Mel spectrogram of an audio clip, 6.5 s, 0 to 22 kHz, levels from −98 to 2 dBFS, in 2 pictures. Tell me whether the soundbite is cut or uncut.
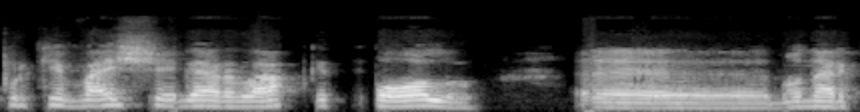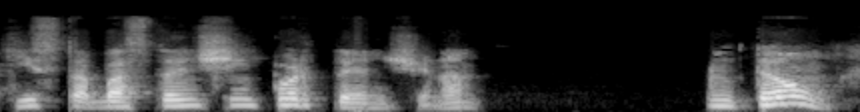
cut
